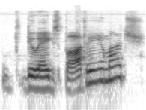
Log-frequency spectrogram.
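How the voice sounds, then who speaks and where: A man's voice: mid-range voice, big pitch swings, measured pace, muffled recording. A naive young husband in an old-time radio comedy. He is polite and easily flustered, tripping over his words and hesitating often. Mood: naive, puzzled. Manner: hesitant, stammering.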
